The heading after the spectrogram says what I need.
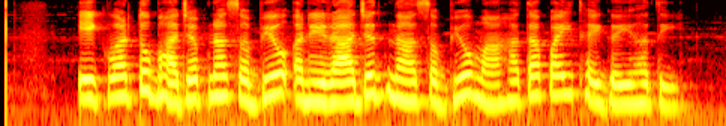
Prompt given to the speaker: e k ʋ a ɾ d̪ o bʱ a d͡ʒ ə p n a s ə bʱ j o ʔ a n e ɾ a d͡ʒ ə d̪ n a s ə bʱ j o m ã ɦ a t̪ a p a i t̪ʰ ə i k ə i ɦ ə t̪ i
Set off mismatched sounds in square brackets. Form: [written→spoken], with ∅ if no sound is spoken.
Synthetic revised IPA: e k ʋ a ɾ [d̪→t̪] o bʱ a d͡ʒ ə p n a s ə bʱ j o ʔ [a→ə] n e ɾ a d͡ʒ ə d̪ n a s ə bʱ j o m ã ɦ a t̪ a p a i t̪ʰ ə i [k→ɡ] ə i ɦ ə t̪ i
